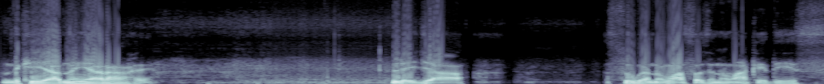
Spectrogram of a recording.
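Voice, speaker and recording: Long, frequent pauses break up a man's speech, which sits at a medium pitch with ordinary pitch variation. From Jaunpur, Uttar Pradesh, India. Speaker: songwriter and school math teacher. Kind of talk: interview answer.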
